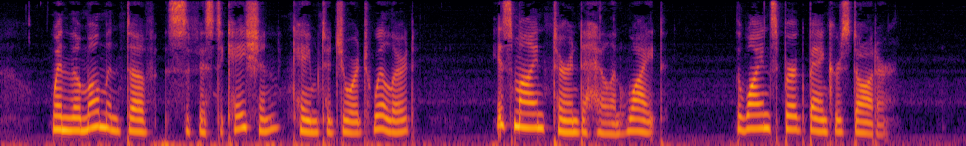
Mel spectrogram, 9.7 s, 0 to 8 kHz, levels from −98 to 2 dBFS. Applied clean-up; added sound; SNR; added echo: none; none; none; none.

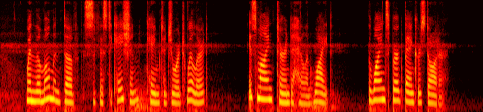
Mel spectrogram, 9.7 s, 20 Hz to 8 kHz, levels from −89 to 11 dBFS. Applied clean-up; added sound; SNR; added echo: neural mask model RNNoise.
